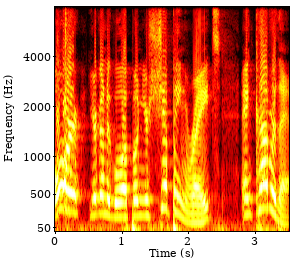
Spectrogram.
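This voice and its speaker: In a Southern US accent, a man talks at a fairly slow pace. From Tennessee, US South. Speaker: financial advisor. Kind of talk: radio talk interview about investing. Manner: conversational, explanatory.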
